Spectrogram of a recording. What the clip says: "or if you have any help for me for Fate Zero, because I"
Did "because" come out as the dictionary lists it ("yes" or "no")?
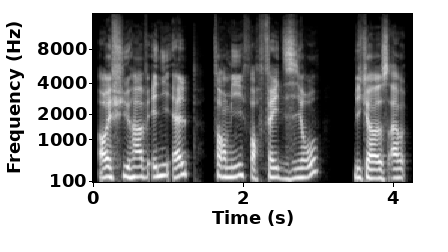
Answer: yes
